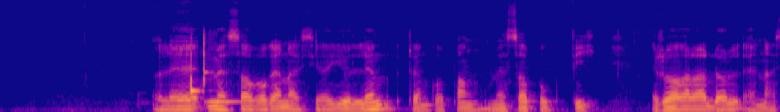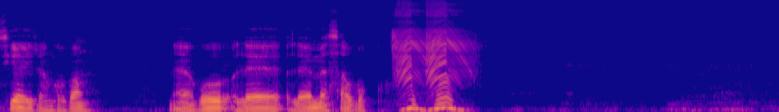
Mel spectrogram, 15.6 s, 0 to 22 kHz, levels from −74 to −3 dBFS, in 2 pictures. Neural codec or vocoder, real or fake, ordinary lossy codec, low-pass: none; real; none; none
